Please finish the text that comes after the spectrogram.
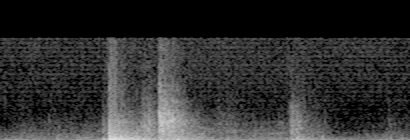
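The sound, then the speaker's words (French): A car door slams shut with a heavy, dull thud and a quick second clunk, followed a moment later by a softer knock, as people get out of a car stopped in front of a large, modern luxury building. No one speaks. “Ils sortent de voiture.”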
